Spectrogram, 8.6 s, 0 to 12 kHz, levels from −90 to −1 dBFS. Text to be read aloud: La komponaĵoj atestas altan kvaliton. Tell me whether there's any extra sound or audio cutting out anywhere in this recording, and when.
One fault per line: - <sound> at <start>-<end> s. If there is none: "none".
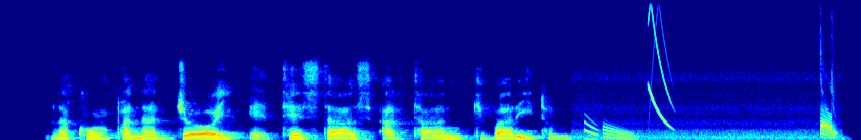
- chirp at 5.9-6.8 s
- chirp at 8.2-8.4 s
